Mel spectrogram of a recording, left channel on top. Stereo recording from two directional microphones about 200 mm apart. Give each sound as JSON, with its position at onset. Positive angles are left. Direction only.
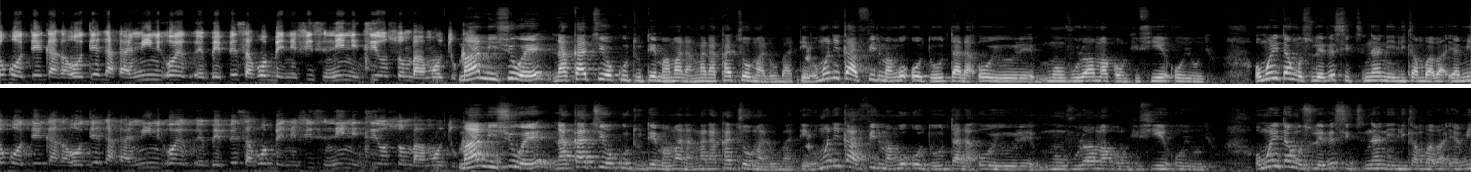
{"t": 0.0, "sound": "speech", "side_deg": 50}
{"t": 4.6, "sound": "speech", "side_deg": 30}
{"t": 12.5, "sound": "speech", "side_deg": 35}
